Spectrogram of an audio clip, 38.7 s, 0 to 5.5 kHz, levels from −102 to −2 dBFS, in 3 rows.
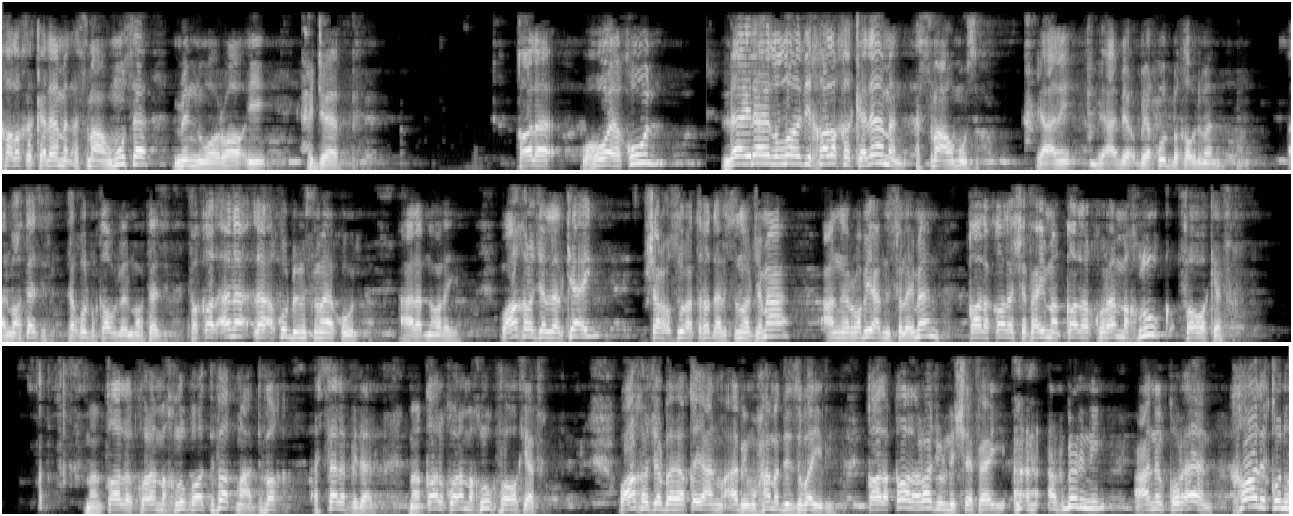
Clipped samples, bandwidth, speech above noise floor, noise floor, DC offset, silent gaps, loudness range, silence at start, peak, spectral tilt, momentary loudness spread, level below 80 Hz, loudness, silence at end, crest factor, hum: under 0.1%; 5.2 kHz; 56 dB; -71 dBFS; under 0.1%; none; 4 LU; 0 s; -2 dBFS; -8.5 dB/octave; 11 LU; -60 dBFS; -15 LUFS; 0 s; 14 dB; none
